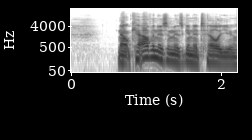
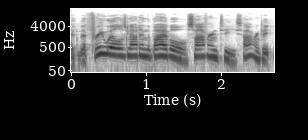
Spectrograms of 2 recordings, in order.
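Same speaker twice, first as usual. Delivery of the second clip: mocking imitation; 11 semitones higher than usual. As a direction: parody the people who keep saying it, through a laugh. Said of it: "you'll hear people so often say".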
